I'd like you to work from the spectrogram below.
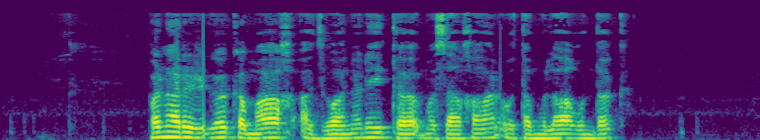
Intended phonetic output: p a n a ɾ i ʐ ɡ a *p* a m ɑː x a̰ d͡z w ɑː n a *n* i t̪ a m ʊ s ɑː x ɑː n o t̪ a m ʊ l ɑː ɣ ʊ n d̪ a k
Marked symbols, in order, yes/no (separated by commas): no, yes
